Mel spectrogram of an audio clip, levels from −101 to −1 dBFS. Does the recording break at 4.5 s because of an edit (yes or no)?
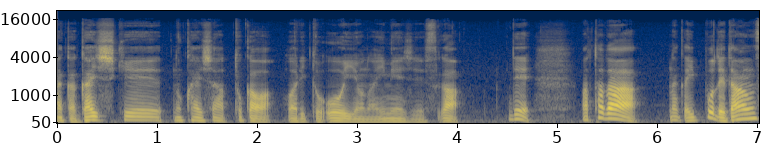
yes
